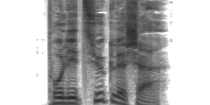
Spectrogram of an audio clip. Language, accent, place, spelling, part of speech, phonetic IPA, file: German, Germany, Berlin, polycyclischer, adjective, [ˌpolyˈt͡syːklɪʃɐ], De-polycyclischer.ogg
- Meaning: inflection of polycyclisch: 1. strong/mixed nominative masculine singular 2. strong genitive/dative feminine singular 3. strong genitive plural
